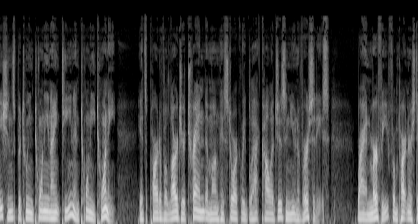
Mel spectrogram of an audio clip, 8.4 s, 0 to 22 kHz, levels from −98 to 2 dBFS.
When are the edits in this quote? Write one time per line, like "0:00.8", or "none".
none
